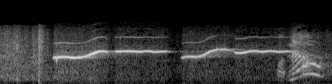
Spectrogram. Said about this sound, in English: Well, whistle when you're ready.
